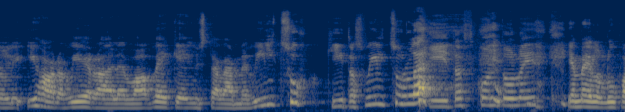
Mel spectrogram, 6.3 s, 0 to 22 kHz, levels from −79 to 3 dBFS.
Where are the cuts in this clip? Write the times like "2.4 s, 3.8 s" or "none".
none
